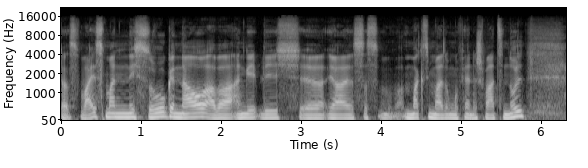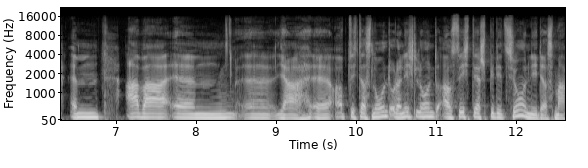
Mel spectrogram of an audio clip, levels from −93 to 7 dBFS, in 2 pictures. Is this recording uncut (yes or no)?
yes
